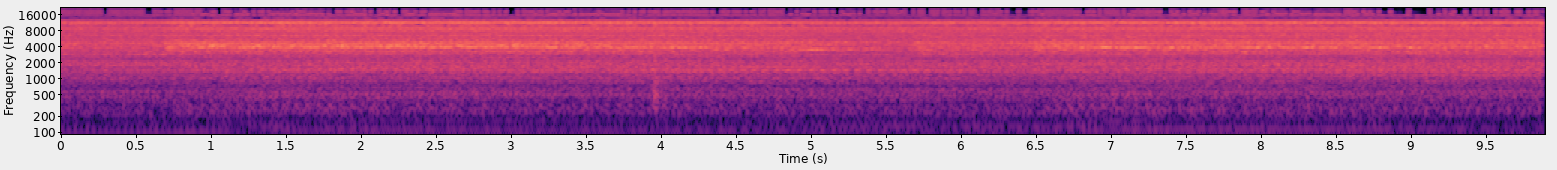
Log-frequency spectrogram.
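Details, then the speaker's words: Honda Civic that knocked after a track day, recorded on a tripod inside the car: smooth, even idle with a steady low hum and no knocking or ticking; the bottom end sounds good, though the engine is still considered damaged. "let's start the car because I really want to start it to see how the bottom end sounds now so I'll put you guys on the tripod inside the car so you guys can hear up close and personal sounds pretty good to me"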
